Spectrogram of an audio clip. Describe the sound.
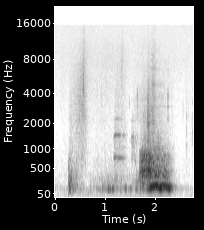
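A person's voice imitates a zombie growl: a few brief grunting sounds, then one loud, low, rasping growl of about half a second that cuts off abruptly.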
